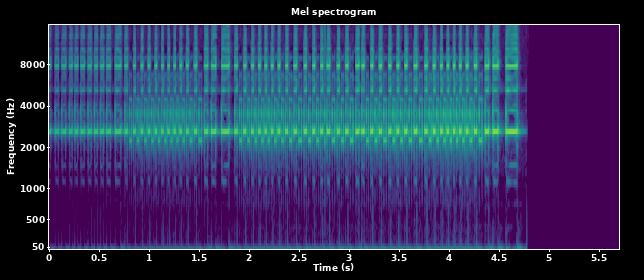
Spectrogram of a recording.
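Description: Electronic carp-fishing bite alarm sounding a continuous stream of rapid, high-pitched beeps. It signals a fish running off with the line, a 'full run'. It grows louder and cuts off suddenly near the end.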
